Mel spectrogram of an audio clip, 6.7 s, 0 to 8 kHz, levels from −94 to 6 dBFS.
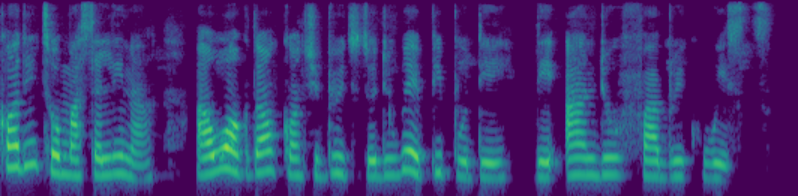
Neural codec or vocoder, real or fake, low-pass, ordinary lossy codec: none; real; none; none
